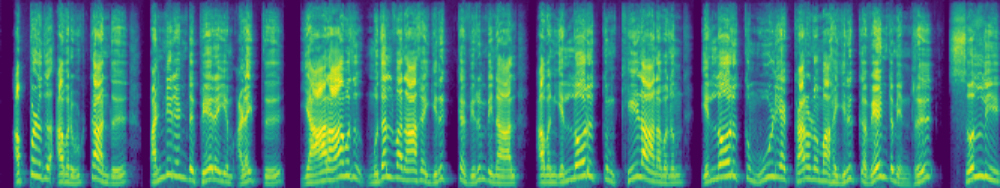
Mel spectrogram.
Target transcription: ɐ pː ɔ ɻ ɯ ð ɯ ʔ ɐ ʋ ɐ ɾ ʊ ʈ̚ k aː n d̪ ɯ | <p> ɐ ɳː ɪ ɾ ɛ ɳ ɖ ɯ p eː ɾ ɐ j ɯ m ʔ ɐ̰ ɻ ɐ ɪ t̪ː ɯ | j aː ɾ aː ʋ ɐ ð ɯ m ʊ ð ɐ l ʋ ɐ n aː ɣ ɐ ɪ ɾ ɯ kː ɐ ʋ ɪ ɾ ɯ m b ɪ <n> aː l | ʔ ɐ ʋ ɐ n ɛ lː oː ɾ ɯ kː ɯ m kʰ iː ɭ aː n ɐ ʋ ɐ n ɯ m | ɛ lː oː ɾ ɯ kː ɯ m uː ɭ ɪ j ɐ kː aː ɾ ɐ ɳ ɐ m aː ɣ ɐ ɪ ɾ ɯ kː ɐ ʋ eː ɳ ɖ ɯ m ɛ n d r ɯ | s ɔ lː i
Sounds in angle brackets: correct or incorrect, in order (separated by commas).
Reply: correct, correct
